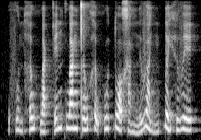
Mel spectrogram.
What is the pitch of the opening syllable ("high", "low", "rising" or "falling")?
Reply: low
